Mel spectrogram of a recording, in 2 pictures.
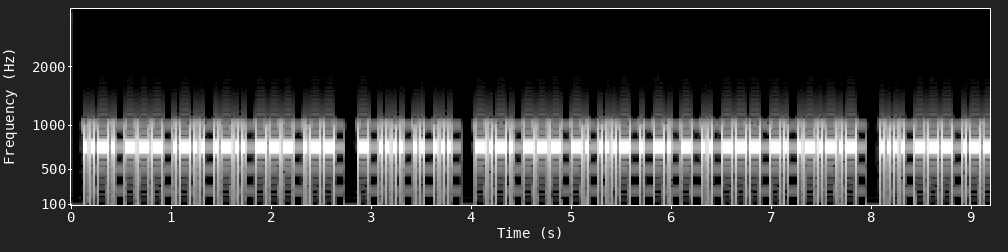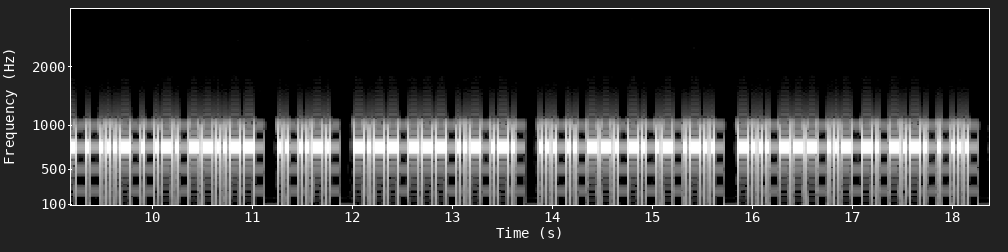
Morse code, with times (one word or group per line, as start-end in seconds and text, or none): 0.1-2.6 FOLLOW
2.9-3.8 THIS
4.0-7.8 CONVENTION.
8.1-11.0 HOWEVER,
11.2-11.8 IF
12.0-13.6 YOUR
13.9-15.6 SIGNAL
15.8-18.1 BOUNCES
